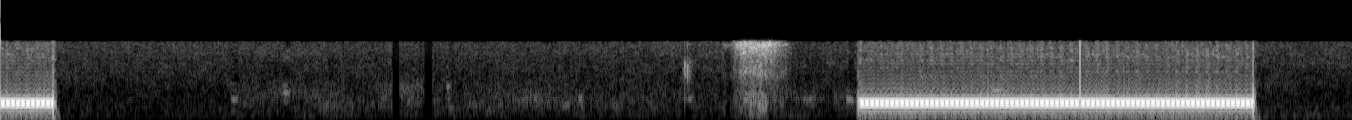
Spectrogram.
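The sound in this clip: A telephone call tone plays while a number is dialed: a brief steady tone at the start, then near silence with a faint click, then a longer steady, even tone lasting about two seconds.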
